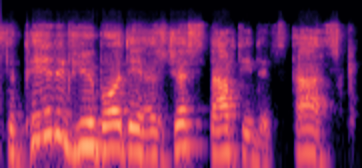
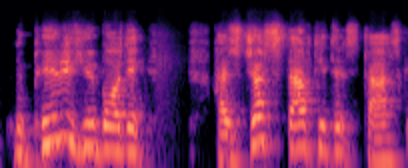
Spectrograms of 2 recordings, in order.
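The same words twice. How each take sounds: First: Said in the usual way. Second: Slower, each word laid down deliberately; slow pointed repeat. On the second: Shown as a demonstration. Nurses' leader repeating the news to members, slow and pointed. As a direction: repeat it slowly so it sinks in. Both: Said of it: "Well, news just in, folks".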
